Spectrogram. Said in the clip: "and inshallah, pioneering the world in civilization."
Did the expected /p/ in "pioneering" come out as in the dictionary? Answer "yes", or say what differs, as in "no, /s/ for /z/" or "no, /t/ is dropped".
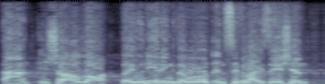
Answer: no, /b/ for /p/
